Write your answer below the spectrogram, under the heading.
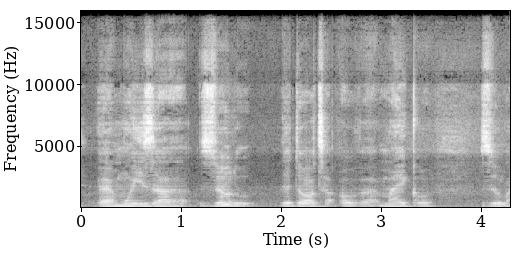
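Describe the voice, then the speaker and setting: Amid noticeable background noise, a man talks at a medium pitch with fairly even intonation. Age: 60s. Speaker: radio host. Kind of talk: radio interview.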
